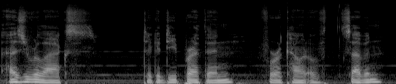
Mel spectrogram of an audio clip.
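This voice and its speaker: Deep, mellow man guiding a meditation. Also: fairly even intonation. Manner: soothing, unhurried, instructional with pauses. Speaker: guided meditation leader. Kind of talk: guided meditation narration. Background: background music.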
